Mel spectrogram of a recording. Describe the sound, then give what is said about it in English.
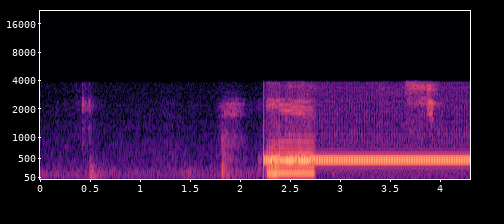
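A couple of soft handset clicks, then a loud, steady telephone dial tone, heard while calling someone back, that begins abruptly and hums on unbroken for about two seconds until the end. “So, let me do this. We'll call her back.”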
